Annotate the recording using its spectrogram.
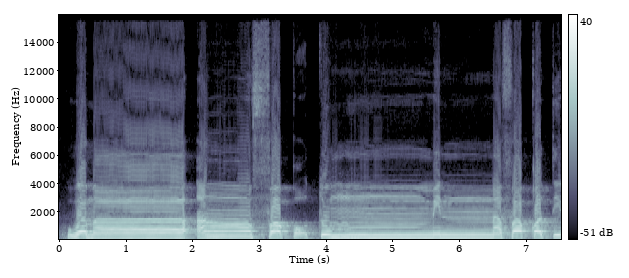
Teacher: میم ساکن کے بعد میم ہے تو یہاں پر ادغام شفوی کریں گے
